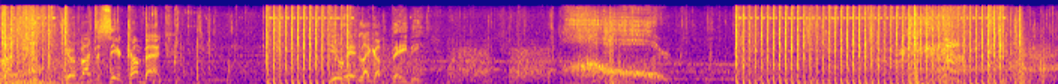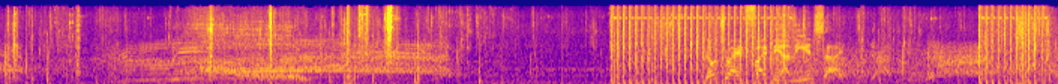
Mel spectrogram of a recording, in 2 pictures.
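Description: A rapid-fire gun fires loud bursts.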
